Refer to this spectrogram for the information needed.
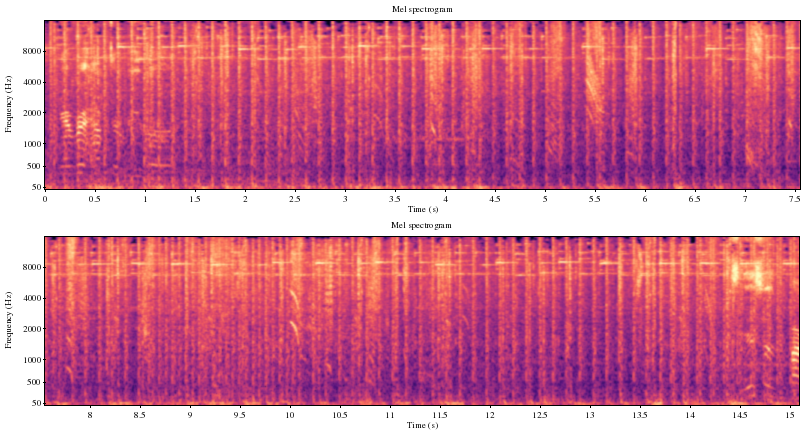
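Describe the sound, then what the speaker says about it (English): Sustained automatic gunfire rattles from the Army of Two shooter, with dense, rapid bursts of rifle and machine-gun fire continuing almost without pause over a steady battle din. "Just unload bullets. Never have to reload."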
